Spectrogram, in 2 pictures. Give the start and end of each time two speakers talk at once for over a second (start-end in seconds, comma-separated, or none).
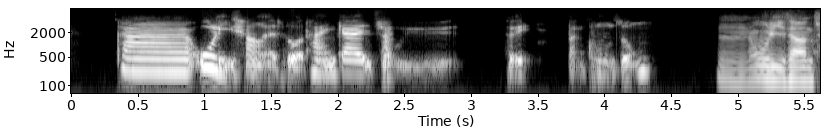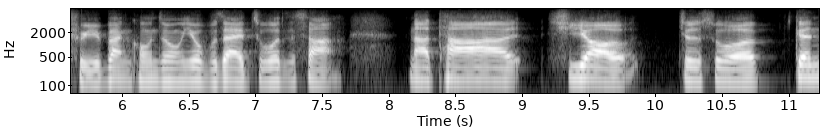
none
